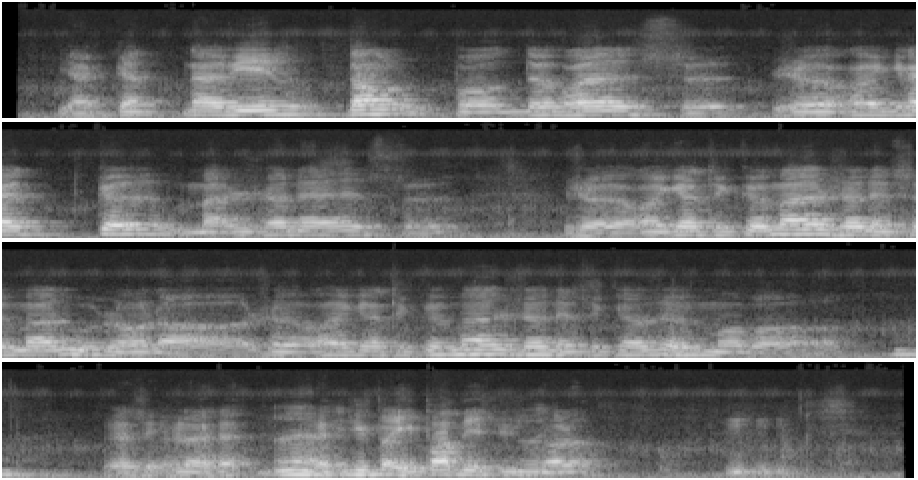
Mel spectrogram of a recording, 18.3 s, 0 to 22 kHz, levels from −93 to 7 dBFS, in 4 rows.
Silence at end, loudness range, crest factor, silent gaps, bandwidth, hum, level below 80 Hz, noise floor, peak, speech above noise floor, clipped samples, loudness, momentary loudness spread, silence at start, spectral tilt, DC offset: 0.05 s; 3 LU; 16 dB; none; 15.5 kHz; none; -42 dBFS; -37 dBFS; 0 dBFS; 21 dB; under 0.1%; -17 LUFS; 14 LU; 0.1 s; -8 dB/octave; under 0.1%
